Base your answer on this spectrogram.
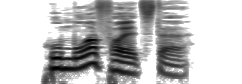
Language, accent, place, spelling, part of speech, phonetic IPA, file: German, Germany, Berlin, humorvollste, adjective, [huˈmoːɐ̯ˌfɔlstə], De-humorvollste.ogg
- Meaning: inflection of humorvoll: 1. strong/mixed nominative/accusative feminine singular superlative degree 2. strong nominative/accusative plural superlative degree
